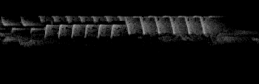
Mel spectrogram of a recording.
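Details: Tennessee warbler, eastern North America, delivering a brisk song of high staccato notes that run together into a quick, loud trill lasting about two seconds.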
